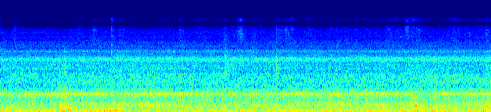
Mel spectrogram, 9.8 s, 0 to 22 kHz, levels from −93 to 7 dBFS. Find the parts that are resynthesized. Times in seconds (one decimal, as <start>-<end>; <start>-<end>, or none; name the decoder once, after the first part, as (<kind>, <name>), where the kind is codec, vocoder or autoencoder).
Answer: none

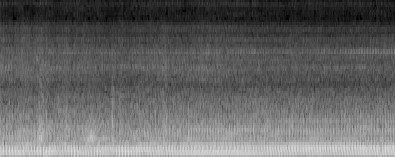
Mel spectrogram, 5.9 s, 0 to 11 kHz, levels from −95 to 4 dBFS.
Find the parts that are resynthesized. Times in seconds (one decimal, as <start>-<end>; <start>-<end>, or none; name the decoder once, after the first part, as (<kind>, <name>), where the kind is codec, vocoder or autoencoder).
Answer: none

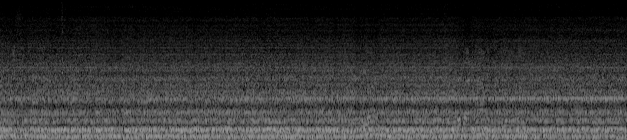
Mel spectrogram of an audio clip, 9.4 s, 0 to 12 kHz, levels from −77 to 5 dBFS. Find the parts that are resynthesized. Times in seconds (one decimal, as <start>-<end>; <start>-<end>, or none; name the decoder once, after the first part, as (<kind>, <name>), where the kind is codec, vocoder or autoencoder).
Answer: 1.4-3.6 (vocoder, Vocos); 4.4-6.9; 7.5-8.3

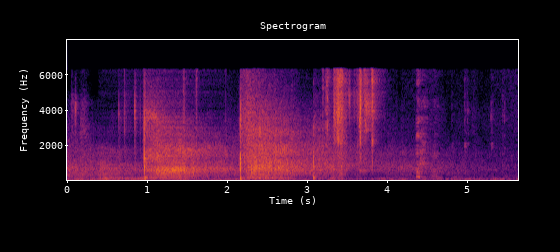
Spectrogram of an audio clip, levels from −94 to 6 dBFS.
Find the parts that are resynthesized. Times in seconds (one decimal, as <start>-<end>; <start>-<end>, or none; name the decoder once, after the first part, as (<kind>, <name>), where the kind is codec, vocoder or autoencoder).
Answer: 0.4-2.0 (codec, ZipCodec); 3.3-4.0

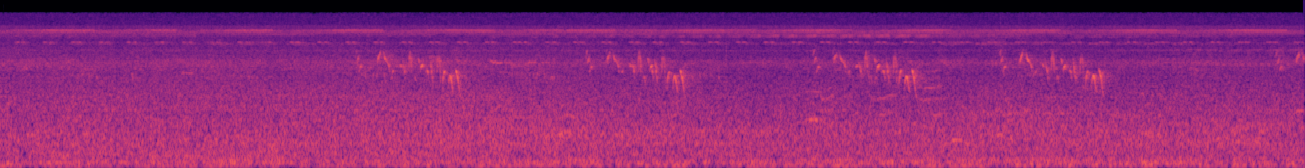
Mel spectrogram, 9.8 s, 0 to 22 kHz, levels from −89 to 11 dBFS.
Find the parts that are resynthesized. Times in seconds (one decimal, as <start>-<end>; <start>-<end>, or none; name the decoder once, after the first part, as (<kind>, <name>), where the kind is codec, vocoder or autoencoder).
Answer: 0.0-2.0 (vocoder, BigVGAN v2); 3.9-4.9

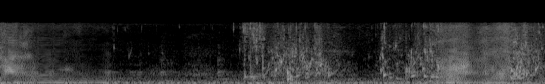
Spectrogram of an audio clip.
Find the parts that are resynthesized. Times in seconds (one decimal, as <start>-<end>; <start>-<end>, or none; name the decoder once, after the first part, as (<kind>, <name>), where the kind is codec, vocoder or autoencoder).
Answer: 0.0-1.1 (vocoder, WaveNeXt); 4.4-5.1

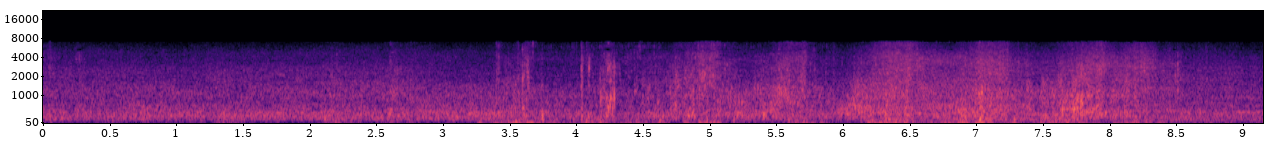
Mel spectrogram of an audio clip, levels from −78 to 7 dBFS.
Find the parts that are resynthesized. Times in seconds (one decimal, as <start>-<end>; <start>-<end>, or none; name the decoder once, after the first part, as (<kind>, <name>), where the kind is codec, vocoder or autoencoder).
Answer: 5.9-9.2 (codec, SNAC)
